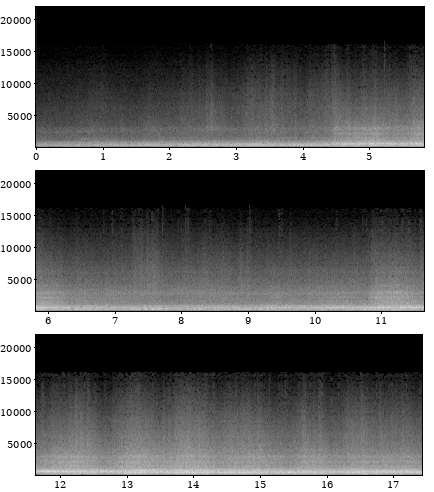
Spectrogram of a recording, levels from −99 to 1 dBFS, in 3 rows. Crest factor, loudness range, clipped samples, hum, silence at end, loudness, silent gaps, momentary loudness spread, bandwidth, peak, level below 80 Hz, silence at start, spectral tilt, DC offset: 16 dB; 9 LU; under 0.1%; none; 0 s; -23 LUFS; none; 12 LU; 14 kHz; -8 dBFS; -62 dBFS; 0 s; -3.5 dB/octave; under 0.1%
